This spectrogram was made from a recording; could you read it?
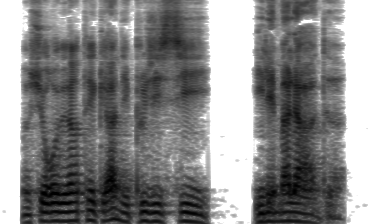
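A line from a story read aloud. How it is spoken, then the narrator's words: Grumbled, muffled reply. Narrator (French): La voix grogna et répondit sourdement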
